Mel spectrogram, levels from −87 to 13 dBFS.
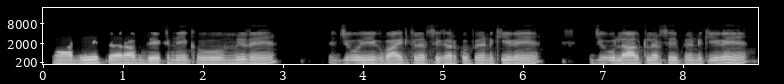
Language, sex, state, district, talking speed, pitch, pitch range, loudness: Hindi, male, Chhattisgarh, Raigarh, 180 wpm, 155 Hz, 155-165 Hz, -16 LUFS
